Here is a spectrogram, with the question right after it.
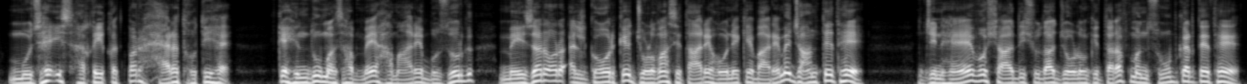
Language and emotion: Urdu, surprised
